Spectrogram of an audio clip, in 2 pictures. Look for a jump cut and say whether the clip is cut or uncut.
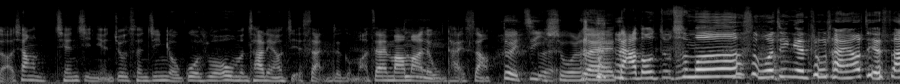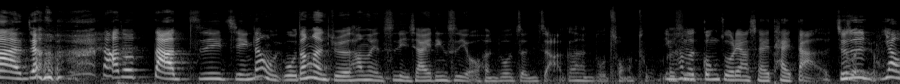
uncut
